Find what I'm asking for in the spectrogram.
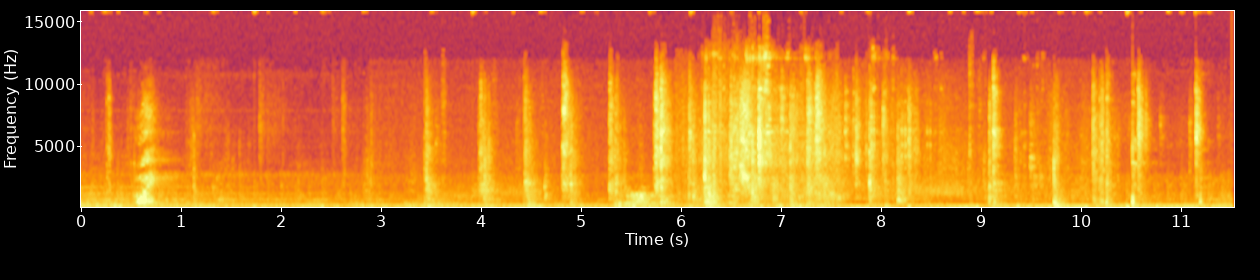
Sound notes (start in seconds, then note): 1.4 ship creaking; 6.4 footsteps thudding; 6.4 ship creaking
